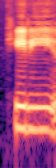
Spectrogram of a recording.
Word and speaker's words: Caitie: Katie is spelled C-A-I-T-I-E for whatever reason.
